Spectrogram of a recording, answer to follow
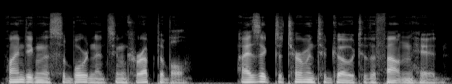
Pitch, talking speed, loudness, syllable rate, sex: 90 Hz, 160 wpm, -19 LUFS, 6.5 syllables/s, male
